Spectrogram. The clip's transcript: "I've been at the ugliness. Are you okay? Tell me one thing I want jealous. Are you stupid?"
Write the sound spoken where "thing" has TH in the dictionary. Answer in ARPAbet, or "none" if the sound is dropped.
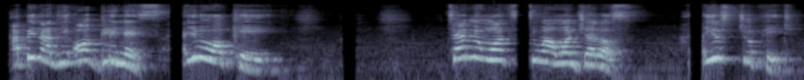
T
